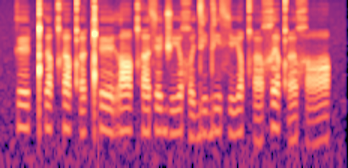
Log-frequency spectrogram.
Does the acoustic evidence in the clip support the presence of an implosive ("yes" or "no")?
no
